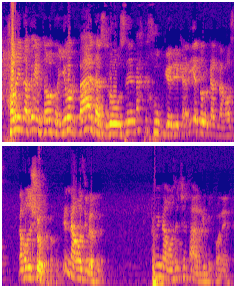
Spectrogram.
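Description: A man with a high voice preaches with passion and keeps throwing questions at the crowd. The recording is muffled and lo-fi, with a faint hiss underneath. His voice rings through a big echoing hall. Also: lively intonation. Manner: impassioned, rhetorical questions to the audience. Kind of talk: sermon.

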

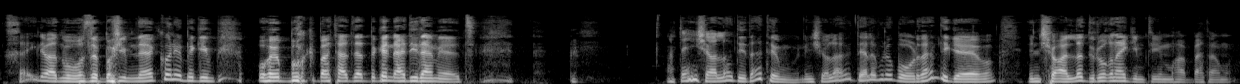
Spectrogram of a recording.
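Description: A man giving a religious lecture in a conversational way, slowing down to recite quotations. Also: a little high, a bit bright, no echo, clean studio sound. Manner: conversational, slows down to recite Arabic quotes. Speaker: preacher.

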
